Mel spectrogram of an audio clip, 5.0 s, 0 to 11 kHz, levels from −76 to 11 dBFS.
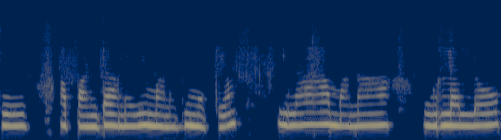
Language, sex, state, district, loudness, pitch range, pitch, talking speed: Telugu, female, Telangana, Karimnagar, -27 LUFS, 235-250 Hz, 245 Hz, 95 wpm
